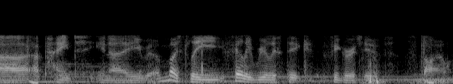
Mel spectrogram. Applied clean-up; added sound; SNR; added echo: none; Thump, thud; 13 dB; none.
